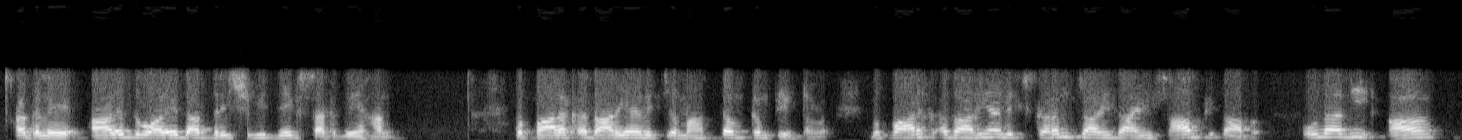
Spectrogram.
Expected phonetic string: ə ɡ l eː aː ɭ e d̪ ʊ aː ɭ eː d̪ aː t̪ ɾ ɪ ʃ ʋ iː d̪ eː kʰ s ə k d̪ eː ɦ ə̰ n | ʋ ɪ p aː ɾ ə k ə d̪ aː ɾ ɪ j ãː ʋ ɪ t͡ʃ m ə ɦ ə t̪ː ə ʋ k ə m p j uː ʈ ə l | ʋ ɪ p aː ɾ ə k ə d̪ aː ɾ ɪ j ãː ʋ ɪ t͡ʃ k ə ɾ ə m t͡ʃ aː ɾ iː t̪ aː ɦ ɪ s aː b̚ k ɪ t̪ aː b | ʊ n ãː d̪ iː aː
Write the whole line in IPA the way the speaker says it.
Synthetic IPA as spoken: ə ɡ l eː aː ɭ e d̪ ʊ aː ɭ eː d̪ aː d̪ ɾ ɪ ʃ ʋ iː d̪ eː kʰ s ə k d̪ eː ɦ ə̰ n | ʋ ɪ p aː ɾ ə k ə d̪ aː ɾ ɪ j ãː ʋ ɪ t͡ʃ m ə ɦ ə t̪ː ə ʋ k ə m p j uː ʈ ə ɾ | ʋ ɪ p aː ɾ ə k ə d̪ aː ɾ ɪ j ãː ʋ ɪ t͡ʃ k ə ɾ ə m t͡ʃ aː ɾ iː d̪ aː ɦ ɪ s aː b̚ k ɪ t̪ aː b | ʊ n ãː d̪ iː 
